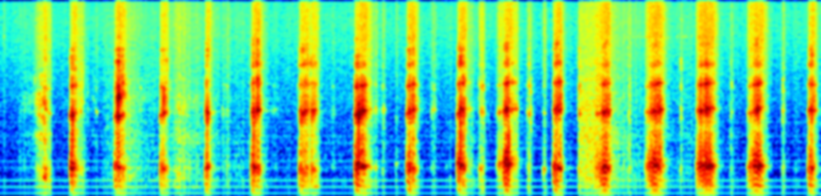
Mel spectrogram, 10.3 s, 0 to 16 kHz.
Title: Kid burping part 5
